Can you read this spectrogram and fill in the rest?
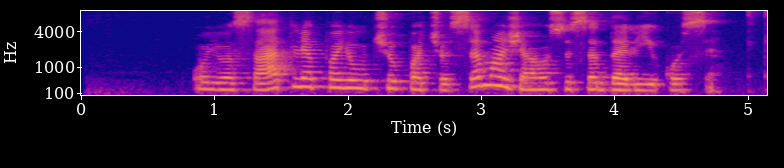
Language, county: Lithuanian, Tauragė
